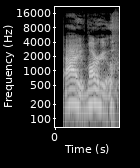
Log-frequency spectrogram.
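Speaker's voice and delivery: put-on old-school New York Italian accent. Guessing how Rabbid Mario will talk, the speaker imitates him: Rabbid Mario, old New York Italian. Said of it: "old New York Italian kind of guy".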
